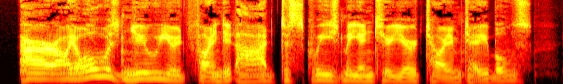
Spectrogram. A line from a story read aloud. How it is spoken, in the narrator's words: he said gruffly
